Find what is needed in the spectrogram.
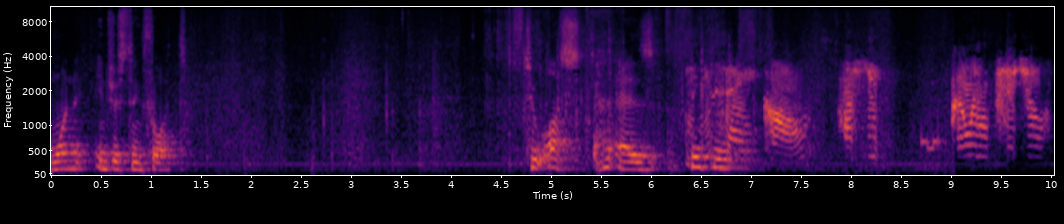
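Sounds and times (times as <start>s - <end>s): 
speech: 0.0s - 1.5s, 4.8s - 7.3s
steady low hum: 0.0s - 10.0s
mobile phone ringing during a lecture: 8.1s - 9.0s.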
